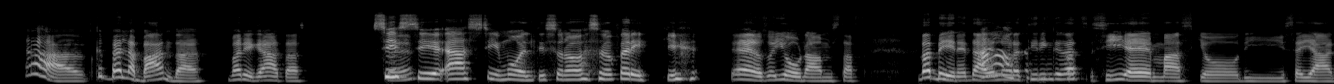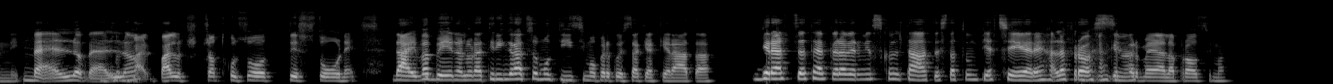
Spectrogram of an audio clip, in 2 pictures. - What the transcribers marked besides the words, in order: chuckle; unintelligible speech; other noise; chuckle
- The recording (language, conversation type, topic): Italian, podcast, Come trovi l’equilibrio tra lavoro e hobby creativi?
